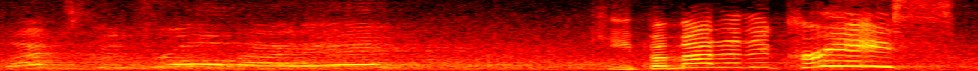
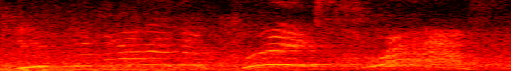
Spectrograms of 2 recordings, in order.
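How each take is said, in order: First: Yelling from the sidelines. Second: High yell from far off; yelling from the sidelines. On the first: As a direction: call it out sharply to the players. Yelling at the players. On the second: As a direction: shout it across the rink at the ref. Yelling at the ref from stands. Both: Real, not acted.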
